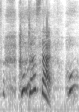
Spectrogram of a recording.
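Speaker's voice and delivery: high, slow, outraged disbelief; incredulous. Real, not acted. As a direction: stretch it out in disbelief. Laughing disbelief at brother.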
